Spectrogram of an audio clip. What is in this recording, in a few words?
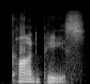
"codpiece", American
